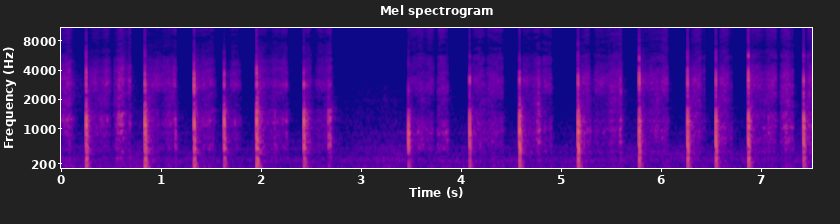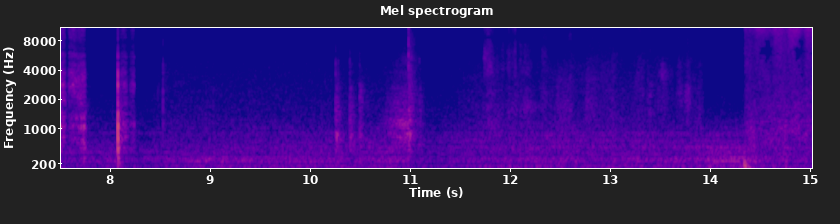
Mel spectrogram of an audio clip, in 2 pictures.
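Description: A lavender chalk stick writes a sentence on a large flat black chalkboard, making a series of about 19 sharp, bright tapping and scratching strokes over the first eight seconds. The writing then stops, leaving a quiet stretch with faint soft sounds, a brief swish, and a brighter rustle at the very end.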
